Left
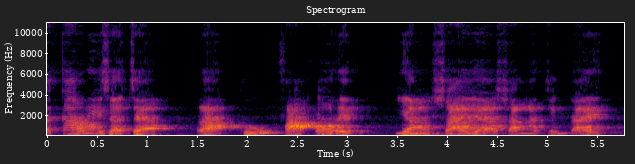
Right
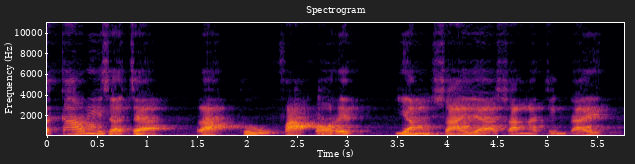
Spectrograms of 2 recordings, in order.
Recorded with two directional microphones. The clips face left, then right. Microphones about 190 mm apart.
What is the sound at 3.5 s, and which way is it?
Speech, 65° right (ahead or behind).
